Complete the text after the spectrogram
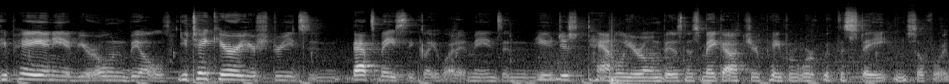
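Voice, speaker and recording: A woman with an American accent speaks at a moderate pace, her loudness swinging widely over noticeable background noise. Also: hardly any pauses. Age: 80s+. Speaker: small-town mayor. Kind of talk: interview answer.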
